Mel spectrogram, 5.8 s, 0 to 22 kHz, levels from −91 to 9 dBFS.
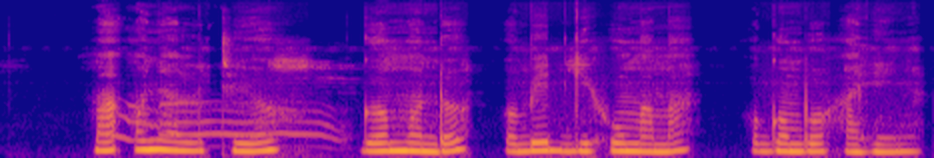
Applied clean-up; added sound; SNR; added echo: none; Dog; 17 dB; none.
